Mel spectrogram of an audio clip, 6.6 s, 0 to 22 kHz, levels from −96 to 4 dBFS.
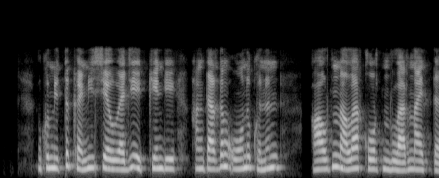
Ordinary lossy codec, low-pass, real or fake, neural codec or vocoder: none; 7.2 kHz; fake; codec, 16 kHz, 4 kbps, FunCodec, trained on Chinese and English, 50 frames a second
